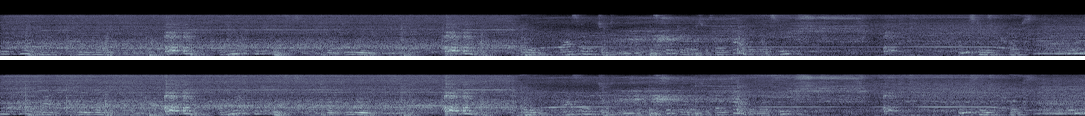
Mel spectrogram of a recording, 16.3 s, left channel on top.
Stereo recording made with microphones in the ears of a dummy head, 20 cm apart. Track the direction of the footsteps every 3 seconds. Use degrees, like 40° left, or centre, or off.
40° right, 20° left, 10° right, 50° right, off, off.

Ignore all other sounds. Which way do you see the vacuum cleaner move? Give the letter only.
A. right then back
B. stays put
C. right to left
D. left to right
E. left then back
B.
